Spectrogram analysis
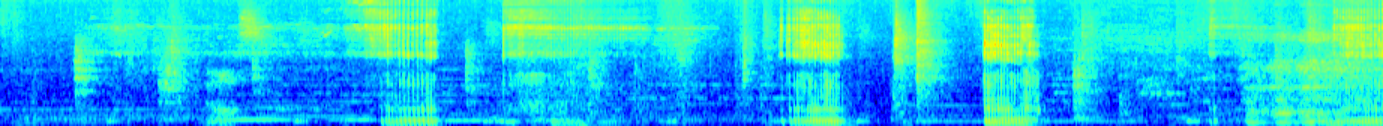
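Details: Dog asleep in a chair after chasing toy cars on a track, snoring very loudly: low rumbling snores and several drawn-out snorts with background noise.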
